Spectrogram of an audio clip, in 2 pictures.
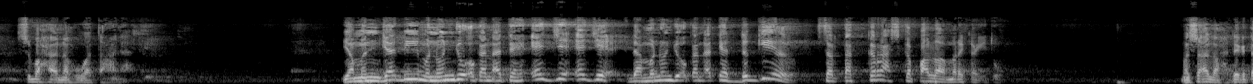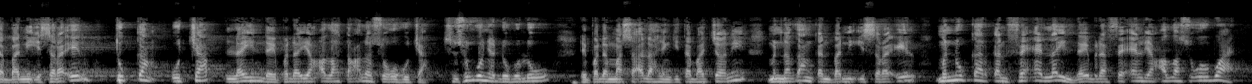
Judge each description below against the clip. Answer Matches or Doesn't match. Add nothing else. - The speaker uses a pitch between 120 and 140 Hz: Doesn't match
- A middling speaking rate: Matches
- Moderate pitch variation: Doesn't match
